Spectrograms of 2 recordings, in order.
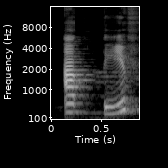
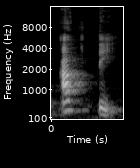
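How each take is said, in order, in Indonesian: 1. Kata ini diakhiri dengan bunyi F. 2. Kata ini diakhiri dengan vokal, tanpa F.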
